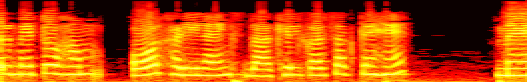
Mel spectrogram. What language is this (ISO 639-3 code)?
hin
